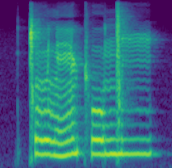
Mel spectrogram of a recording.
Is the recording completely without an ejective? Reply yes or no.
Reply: yes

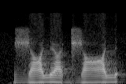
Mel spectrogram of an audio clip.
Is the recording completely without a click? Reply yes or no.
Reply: yes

